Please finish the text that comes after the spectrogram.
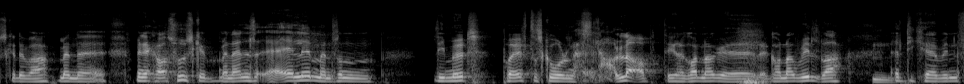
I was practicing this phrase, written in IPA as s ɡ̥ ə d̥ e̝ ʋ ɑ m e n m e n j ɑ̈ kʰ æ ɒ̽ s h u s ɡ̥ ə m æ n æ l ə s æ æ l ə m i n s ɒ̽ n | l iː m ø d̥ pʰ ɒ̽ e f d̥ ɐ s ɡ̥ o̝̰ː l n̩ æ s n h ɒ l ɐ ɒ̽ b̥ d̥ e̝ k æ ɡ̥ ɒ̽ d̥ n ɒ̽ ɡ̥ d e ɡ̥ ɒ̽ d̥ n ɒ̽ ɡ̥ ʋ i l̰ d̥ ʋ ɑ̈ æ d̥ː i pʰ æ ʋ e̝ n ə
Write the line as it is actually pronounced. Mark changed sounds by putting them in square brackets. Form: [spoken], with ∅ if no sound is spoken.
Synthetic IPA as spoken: s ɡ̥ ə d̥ e̝ ʋ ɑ m e n m e n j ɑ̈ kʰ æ ɒ̽ s h u s ɡ̥ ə m æ n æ l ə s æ æ l ə m [æ] n s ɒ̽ n | l iː m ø d̥ pʰ ɒ̽ e f d̥ ɐ s ɡ̥ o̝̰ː l n̩ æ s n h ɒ l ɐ ɒ̽ b̥ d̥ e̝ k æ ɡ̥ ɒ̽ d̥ n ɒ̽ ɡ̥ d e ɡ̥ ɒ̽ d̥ n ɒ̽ ɡ̥ ʋ i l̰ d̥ ʋ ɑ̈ æ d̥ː i [kʰ] æ ʋ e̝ n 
